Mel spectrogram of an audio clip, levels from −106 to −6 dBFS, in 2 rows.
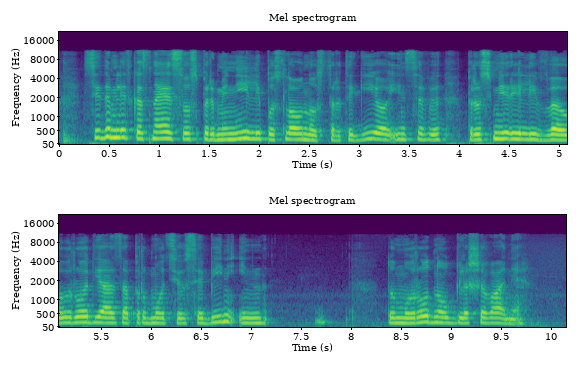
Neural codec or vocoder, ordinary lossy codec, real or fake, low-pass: none; MP3, 96 kbps; real; 10.8 kHz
